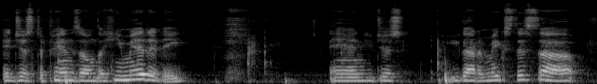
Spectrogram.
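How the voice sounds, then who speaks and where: A woman, a little hoarse and stuffed up, chatting homily through a cooking tutorial for her viewers. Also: on the low side, measured pace, background noise. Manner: homey, chatty, lots of fillers, addresses viewers directly. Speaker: home cook channel host.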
